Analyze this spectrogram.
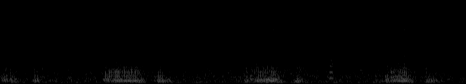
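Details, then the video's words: Three-week-old blenheim Cavalier King Charles Spaniel puppies, a litter of five born on New Year's, wrestling and playing in their pen; soft whiny grunts and squeals come in bursts about every second and a half over low rustling. "3-Week-Old Cavalier Puppies Wrestle and Play Live"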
